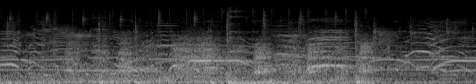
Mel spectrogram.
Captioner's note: screaming and yelling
